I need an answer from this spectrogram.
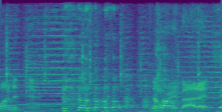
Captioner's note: laughs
